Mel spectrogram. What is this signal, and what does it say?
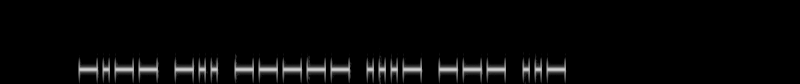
Morse code, heard as a keyed tone, about 20 wpm, 700 Hz. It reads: YD0VOU
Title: DXCC-100 Call Signs - 6 Characters - Repeated 3x - 20wpm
